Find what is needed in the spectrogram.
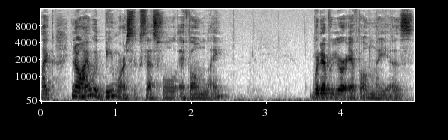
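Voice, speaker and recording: A woman with a very deep, low pitch talks amid audible room echo. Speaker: minister. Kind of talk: sermon. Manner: fast.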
